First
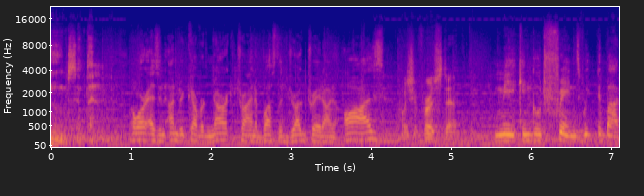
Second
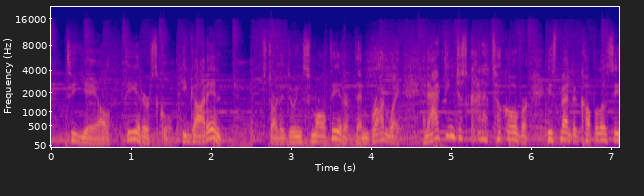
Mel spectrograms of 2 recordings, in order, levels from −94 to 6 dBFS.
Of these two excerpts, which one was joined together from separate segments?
first; 1 cut; at 6.0 s

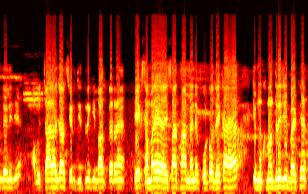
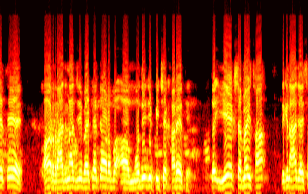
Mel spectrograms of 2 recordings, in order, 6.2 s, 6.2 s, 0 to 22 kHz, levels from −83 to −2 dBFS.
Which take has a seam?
first; 1 cut; at 2.6 s

